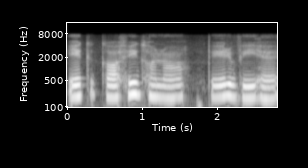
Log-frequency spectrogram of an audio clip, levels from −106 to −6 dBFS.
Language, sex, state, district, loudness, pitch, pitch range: Hindi, female, Bihar, Patna, -17 LUFS, 180 Hz, 170-190 Hz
